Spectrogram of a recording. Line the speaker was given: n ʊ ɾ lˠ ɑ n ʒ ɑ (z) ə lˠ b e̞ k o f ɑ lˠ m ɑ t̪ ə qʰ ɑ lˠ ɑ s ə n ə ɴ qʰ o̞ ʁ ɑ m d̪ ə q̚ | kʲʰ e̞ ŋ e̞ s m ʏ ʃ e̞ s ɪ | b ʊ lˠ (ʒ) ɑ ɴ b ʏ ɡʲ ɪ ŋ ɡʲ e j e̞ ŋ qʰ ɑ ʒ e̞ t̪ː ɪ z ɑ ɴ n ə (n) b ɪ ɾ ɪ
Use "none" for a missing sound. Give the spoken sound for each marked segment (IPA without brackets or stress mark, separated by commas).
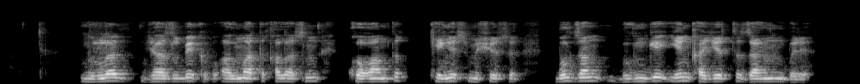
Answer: z, z, ɴ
